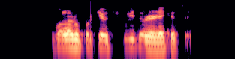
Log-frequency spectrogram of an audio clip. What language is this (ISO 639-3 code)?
ben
